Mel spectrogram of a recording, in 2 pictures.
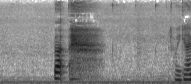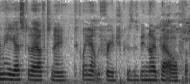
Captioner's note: sighs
